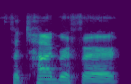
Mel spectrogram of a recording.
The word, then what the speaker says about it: photographer: Another example here we have three words photograph photographer photographic. Photograph photographer photographic. But the first one photograph the stress is on the first syllable. Photographer the stress is in the second. Photographic in the third.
